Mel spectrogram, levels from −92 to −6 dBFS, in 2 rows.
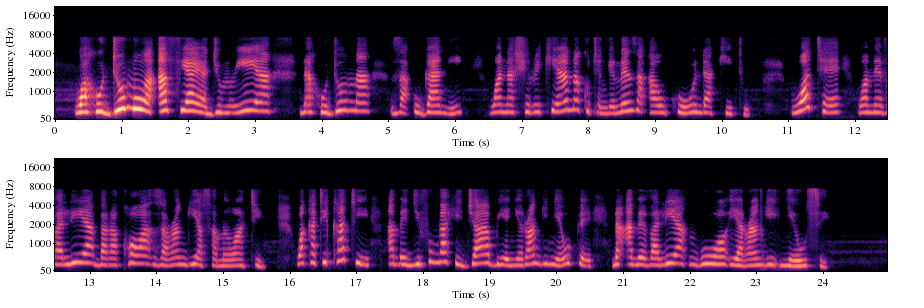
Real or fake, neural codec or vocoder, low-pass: fake; codec, 24 kHz, 0.9 kbps, DualCodec; 7.2 kHz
